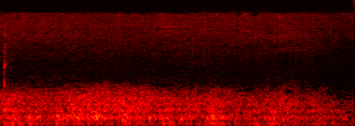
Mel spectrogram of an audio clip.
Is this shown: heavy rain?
yes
